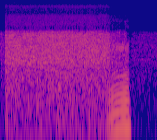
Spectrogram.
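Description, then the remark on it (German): A steady, even hiss of phone call-line noise runs for about two seconds, a short voiced sound rises near the end, and then the hiss cuts off abruptly into near silence as the call is ended. “Jetzt geht mir das Rauschen ab.”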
